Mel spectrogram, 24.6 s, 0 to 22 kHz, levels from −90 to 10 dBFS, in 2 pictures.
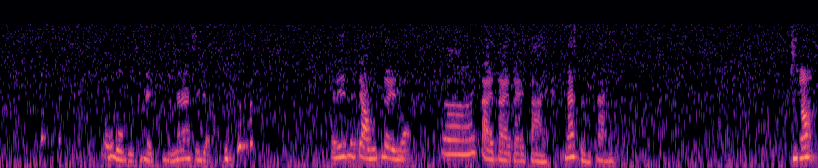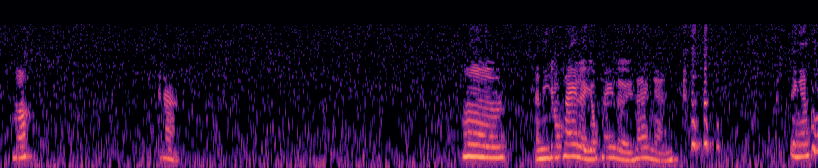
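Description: Speech throughout, and the whole clip suffers from overdone noise removal: the denoiser was pushed too hard, so bands near its noise estimate get gated right down, dragging the softer parts of the voice with them. You get near-silent gaps sprinkled with twinkly specks.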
